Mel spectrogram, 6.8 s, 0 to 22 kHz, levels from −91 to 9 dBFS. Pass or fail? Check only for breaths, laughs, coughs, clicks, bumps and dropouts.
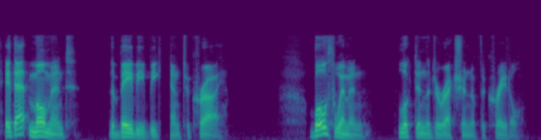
fail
